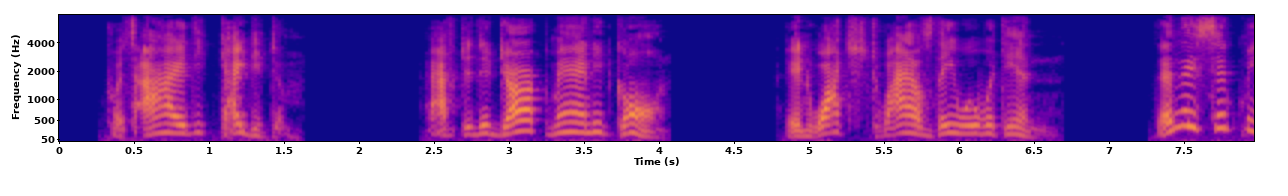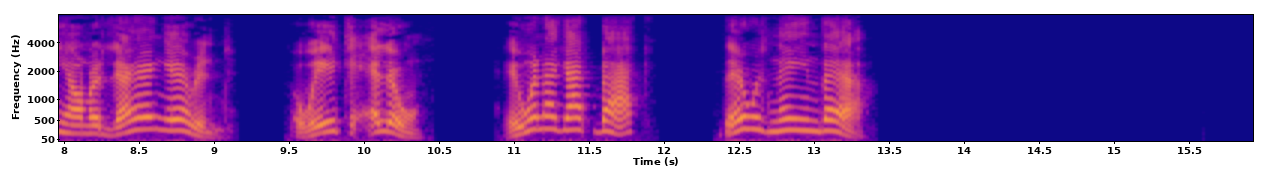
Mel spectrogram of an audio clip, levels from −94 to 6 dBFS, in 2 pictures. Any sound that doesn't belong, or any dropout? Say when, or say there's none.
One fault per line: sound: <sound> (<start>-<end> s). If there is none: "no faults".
no faults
